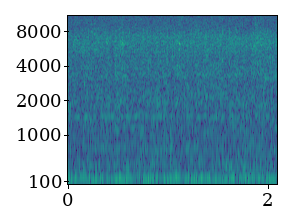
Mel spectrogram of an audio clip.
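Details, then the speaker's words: Dowell washing machine after gearcase replacement, previously grinding when the pulsator spun: low steady hum with drum motion, no grinding or clicking, quiet strong agitation, no leaks. "So ayan ayon okay na umaandar na at wala ng ingay matahimik so malakas din umikot"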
